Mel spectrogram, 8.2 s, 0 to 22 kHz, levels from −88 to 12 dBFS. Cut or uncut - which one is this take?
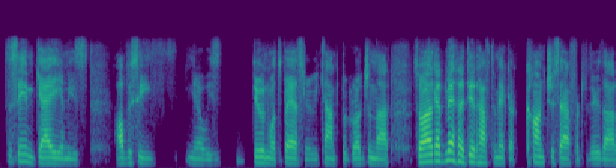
cut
